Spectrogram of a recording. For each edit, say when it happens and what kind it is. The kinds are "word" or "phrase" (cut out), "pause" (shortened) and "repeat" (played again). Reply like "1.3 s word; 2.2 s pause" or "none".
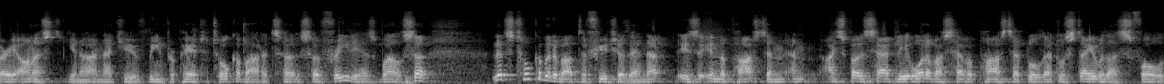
none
